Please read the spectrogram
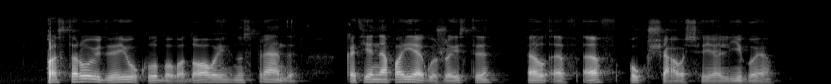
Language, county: Lithuanian, Klaipėda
